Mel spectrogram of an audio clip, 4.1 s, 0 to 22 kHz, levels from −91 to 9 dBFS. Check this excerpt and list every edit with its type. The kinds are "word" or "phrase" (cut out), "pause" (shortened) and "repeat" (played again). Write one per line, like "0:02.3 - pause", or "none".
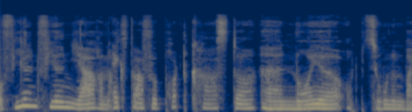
0:01.1 - word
